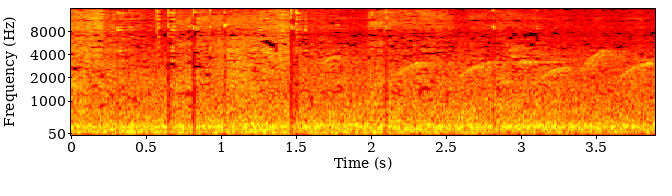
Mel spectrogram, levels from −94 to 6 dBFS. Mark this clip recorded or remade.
recorded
